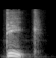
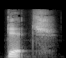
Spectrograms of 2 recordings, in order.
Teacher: The original Germanic word was diek, but in Old English, the K sound at the end shifted to a CH sound, and the word became ditch.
